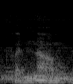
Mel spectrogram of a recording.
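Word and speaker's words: Khnum: headed deity Kum some of you guys may have mistaken with the crocodile but canum KH h n u m this is your RAM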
